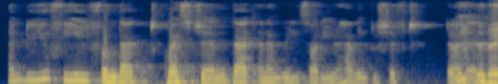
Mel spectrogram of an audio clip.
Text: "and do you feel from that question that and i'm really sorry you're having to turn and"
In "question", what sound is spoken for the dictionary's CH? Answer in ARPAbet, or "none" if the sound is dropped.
CH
